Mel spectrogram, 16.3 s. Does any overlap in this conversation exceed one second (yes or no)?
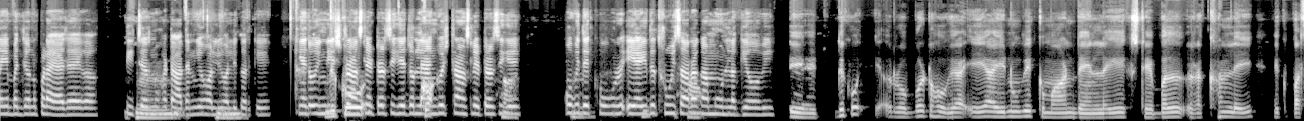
yes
